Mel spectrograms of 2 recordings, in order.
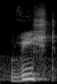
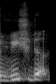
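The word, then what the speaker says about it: wished: और विश्ड, वहाँ पे विश्ड ऐसा नहीं बोलना है बच्चों, विश्ड बोलना है. ओके, ईडी का साइलेंट उच्चार है.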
